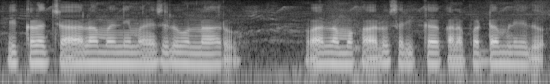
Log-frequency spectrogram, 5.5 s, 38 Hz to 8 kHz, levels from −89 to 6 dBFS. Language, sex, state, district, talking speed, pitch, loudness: Telugu, male, Telangana, Hyderabad, 100 wpm, 135 Hz, -19 LUFS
